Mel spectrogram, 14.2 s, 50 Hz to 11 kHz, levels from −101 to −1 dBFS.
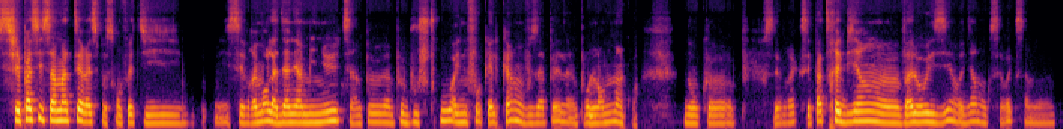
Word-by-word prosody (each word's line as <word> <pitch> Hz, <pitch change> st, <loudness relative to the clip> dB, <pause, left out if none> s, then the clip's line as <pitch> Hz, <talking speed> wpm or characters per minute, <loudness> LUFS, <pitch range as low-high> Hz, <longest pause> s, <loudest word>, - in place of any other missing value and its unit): sais 210 Hz, -2 st, +5 dB
pas 230 Hz, +3 st, +9 dB
si 235 Hz, +2 st, +2 dB
ça 220 Hz, -1 st, +7 dB
m'intéresse 210 Hz, -4 st, +5 dB
parce 165 Hz, -3 st, -8 dB
qu'en 165 Hz, -2 st, -7 dB
fait 170 Hz, +2 st, -4 dB
ils 165 Hz, 0 st, -6 dB, 0.6 s
c'est 170 Hz, -, -5 dB
vraiment 170 Hz, +5 st, 0 dB
la 185 Hz, -4 st, +5 dB
dernière 175 Hz, 0 st, +2 dB
minute 190 Hz, +5 st, +1 dB
c'est 165 Hz, -, -9 dB
un 160 Hz, 0 st, -10 dB
peu 180 Hz, +1 st, -6 dB
un 170 Hz, -, -6 dB
peu 185 Hz, +3 st, -6 dB
bouche 175 Hz, 0 st, -7 dB
trou: 210 Hz, 0 st, -1 dB
«Ah 185 Hz, -, 0 dB
il 180 Hz, -, -1 dB
nous 180 Hz, -, -3 dB
faut -, -, -7 dB
quelqu'un», 195 Hz, +5 st, -2 dB
on -, -, -3 dB
vous 165 Hz, +1 st, -7 dB
appelle 100 Hz, -, -7 dB
pour 165 Hz, -, -6 dB
le 160 Hz, -, +1 dB
lendemain, 175 Hz, +2 st, -4 dB
quoi. -, -, -24 dB, 0.6 s
Donc, 160 Hz, -1 st, -5 dB
heu, 160 Hz, 0 st, -6 dB
pff, -, -, -28 dB, 0.2 s
c'est 155 Hz, -, -10 dB
vrai 170 Hz, +2 st, -10 dB
que -, -, -21 dB
c'est 165 Hz, -, -5 dB
pas 195 Hz, +3 st, 0 dB
très 200 Hz, 0 st, +5 dB
bien, 185 Hz, -2 st, +1 dB
heu, -, -, -1 dB
valorisé 180 Hz, +3 st, +1 dB
on -, -, -7 dB
va -, -, -5 dB
dire 190 Hz, +4 st, -7 dB
donc 165 Hz, -3 st, -12 dB
c'est -, -, -17 dB
vrai 100 Hz, -, -8 dB
que -, -, -18 dB
ça 180 Hz, -, -15 dB
me 165 Hz, 0 st, -15 dB
175 Hz, 230 wpm, -20 LUFS, 165-195 Hz, 0.6 s, pas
